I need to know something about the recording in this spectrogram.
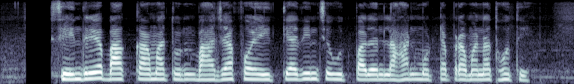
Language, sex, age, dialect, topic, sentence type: Marathi, male, 18-24, Standard Marathi, agriculture, statement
